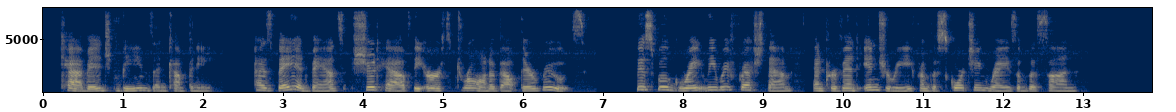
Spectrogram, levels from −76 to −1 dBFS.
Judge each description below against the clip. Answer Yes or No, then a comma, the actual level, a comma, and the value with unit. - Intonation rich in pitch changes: No, average, 5.0 semitones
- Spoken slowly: Yes, slow, 125 wpm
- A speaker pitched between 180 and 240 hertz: Yes, medium, 185 Hz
